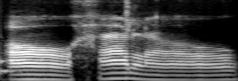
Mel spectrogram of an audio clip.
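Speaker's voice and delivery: soft, goofy, silly made-up funny voice. Podcast host opens an episode with a greeting: silly funny voice. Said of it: "I just felt like making a funny voice".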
